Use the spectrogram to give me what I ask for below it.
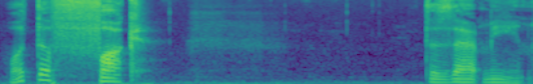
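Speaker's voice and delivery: slow, drawn-out disbelief; long-paused, incredulous question; baffled. Real, not acted. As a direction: stretch it out in bewilderment. Baffled by own note.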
